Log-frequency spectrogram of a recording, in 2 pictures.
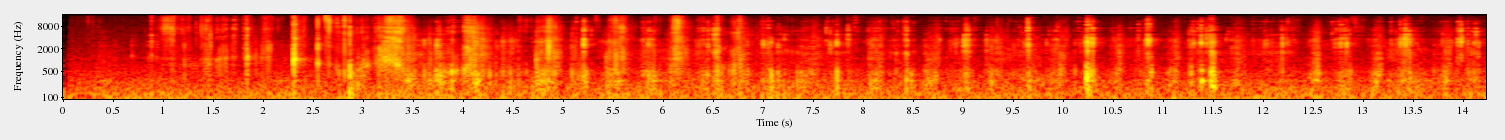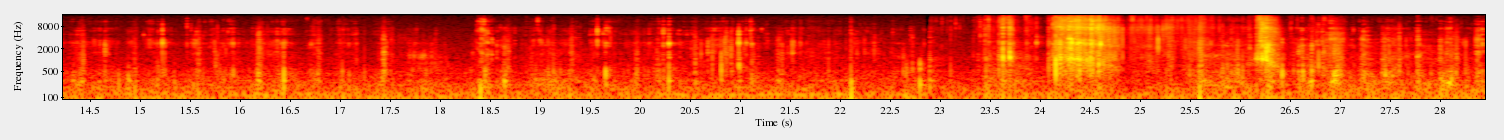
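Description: Close-miked chewing of a grilled broccoli cheese sandwich: irregular wet mouth clicks and soft crunches of toasted bread. A louder noisy burst of about a second comes near the end, over a steady low hum.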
